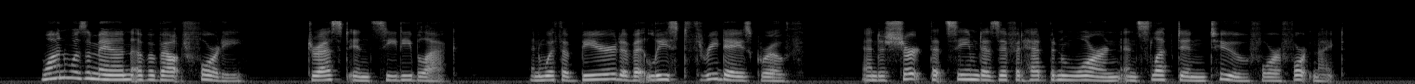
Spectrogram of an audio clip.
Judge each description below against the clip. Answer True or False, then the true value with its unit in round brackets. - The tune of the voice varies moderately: True (3.3 semitones)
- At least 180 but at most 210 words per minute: False (165 wpm)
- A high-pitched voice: True (200 Hz)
